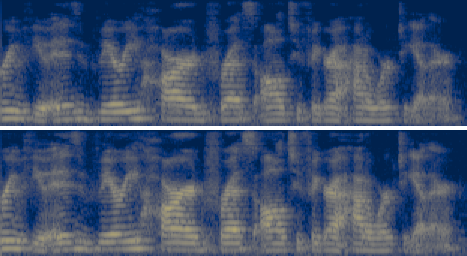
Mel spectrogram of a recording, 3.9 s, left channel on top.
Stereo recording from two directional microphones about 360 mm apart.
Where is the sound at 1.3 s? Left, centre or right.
Centre.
